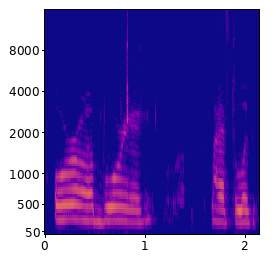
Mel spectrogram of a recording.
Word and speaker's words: Ouroboros: And Nina says I did pronounce Ouroboros.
